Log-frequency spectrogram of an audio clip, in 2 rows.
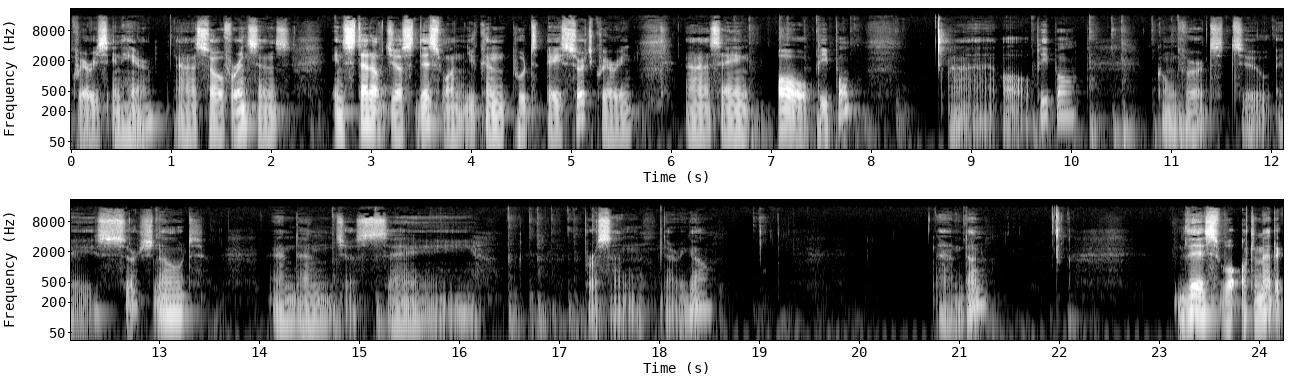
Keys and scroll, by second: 10.2 super+k.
